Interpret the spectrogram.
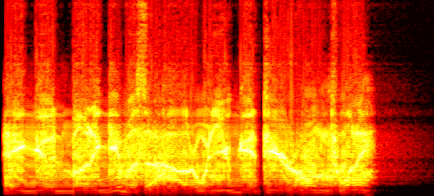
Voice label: Cb Trucker Radio; Cb Radio Male Hey Good Buddy Give Us A Holler When You Get To Your Home 20; Cb Trucker Radio Voice Clip Interior Cab Young Male Hey Good; Blastwave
